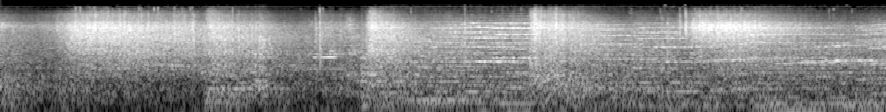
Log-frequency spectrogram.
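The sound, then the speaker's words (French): Fireworks at the Christmas lights opening in a shopping mall: a loud, continuous mix of booming bursts and crackle, with several sharper blasts standing out over a dense rumble. “C'est extraordinaire ce qu'on voit là. Il y a un feu d'artifice, du feu de Dieu, sono infernal.”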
